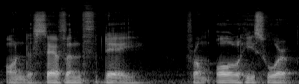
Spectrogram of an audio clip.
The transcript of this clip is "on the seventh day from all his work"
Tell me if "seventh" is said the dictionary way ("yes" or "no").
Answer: yes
